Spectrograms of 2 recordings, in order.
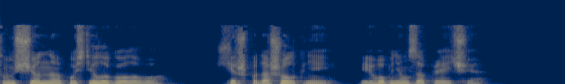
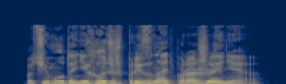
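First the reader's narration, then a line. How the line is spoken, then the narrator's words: Shouting. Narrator (Russian): кричал Юругу своему богу, своему отцу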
